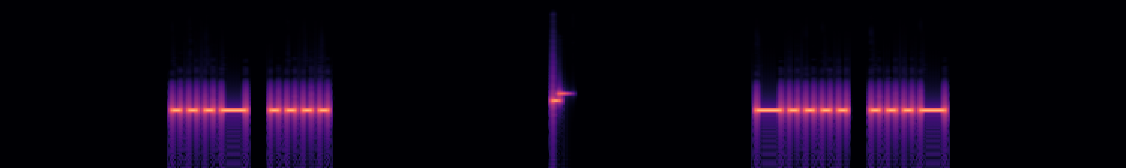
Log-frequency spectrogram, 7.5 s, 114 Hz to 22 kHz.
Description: Morse code, heard as a keyed tone, about 22 wpm, 700 Hz. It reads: V H 6 V
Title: Two Challenging Letter-Number Combinations 22wpm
